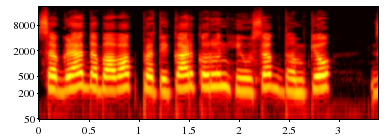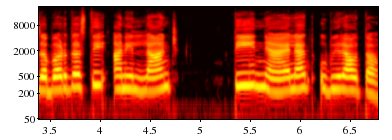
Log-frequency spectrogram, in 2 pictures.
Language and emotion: Goan Konkani, neutral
